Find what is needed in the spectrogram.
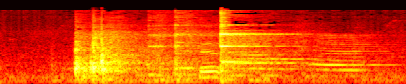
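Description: Kitchen utensils and dishes clinking as they are handled on a counter: a clatter about a third of a second in, then a sharp clink about a second in that rings on briefly.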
